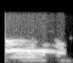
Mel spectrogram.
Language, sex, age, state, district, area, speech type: Manipuri, male, 60+, Manipur, Kangpokpi, urban, conversation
